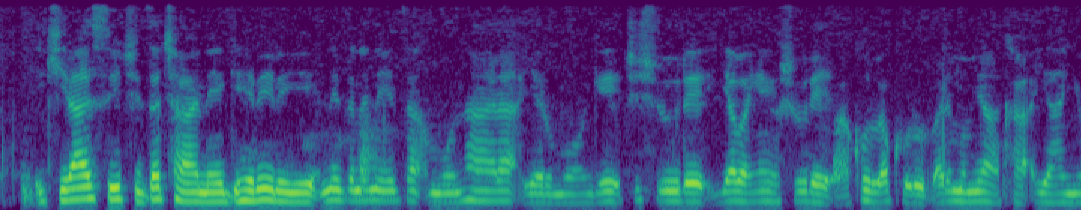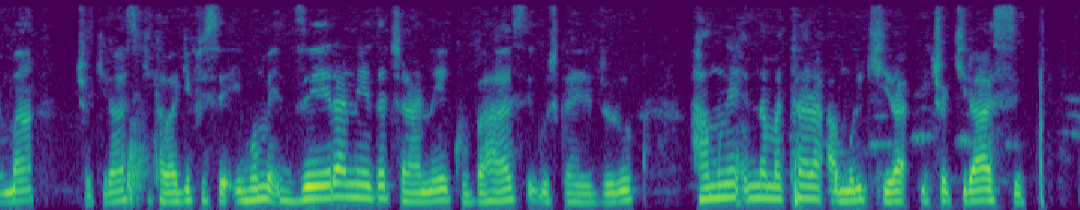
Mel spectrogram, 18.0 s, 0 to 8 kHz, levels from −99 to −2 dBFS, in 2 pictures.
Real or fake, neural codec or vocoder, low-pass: real; none; 7.2 kHz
